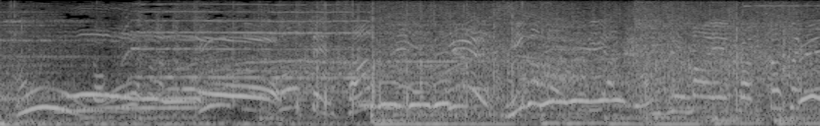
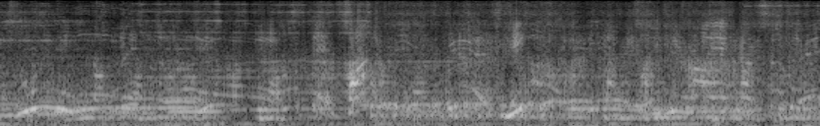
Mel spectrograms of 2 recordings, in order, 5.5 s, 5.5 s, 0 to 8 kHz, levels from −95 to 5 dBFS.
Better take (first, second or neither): first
